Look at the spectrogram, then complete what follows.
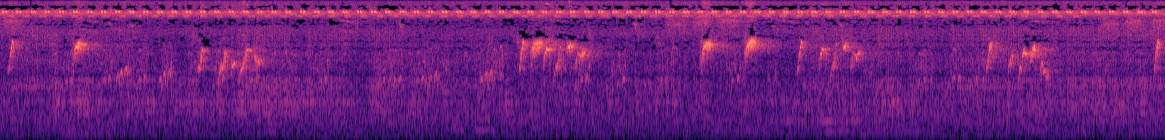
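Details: Red-whiskered bulbul trapped from the wild and now kept in a cage, described as quick to sing in a loud ringing voice, gives clusters of quick chirpy whistled notes in bursts every second or two against a constant high-pitched buzz.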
